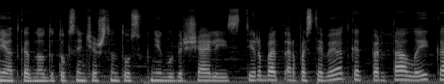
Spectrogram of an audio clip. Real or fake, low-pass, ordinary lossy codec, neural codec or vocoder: real; 14.4 kHz; AAC, 96 kbps; none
